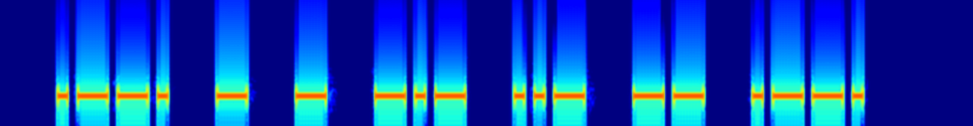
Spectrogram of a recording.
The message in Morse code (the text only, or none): PTTKUMP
